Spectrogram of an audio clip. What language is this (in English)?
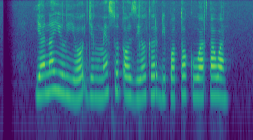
Sundanese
